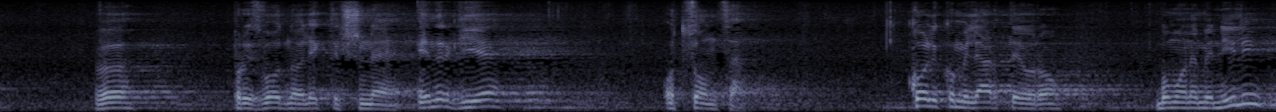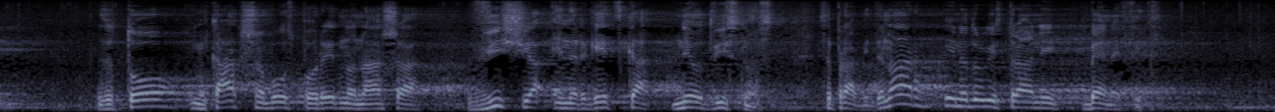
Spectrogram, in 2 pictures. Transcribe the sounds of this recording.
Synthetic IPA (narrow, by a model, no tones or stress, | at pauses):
ʋə | pɾɔizʋoːd̪nɔeleːk̚t̪ɾit͡ʃnɛɛnɛɾɡijɛ | ɔt̪soːnt̪sa̰ | koːlikɔmiljaɾt̪ewɾɔw | bomɔnamɛniːli | zat̪oːinkakʃnabouspɔɾeːd̪nɔnaːʃaʋiʃjaʔɛnɛɾɡet̪skanɛɔd̪ʋisnɔst̪ | sɛpɾaːʋid̪ɛnaɾinːad̪ɾuːɡist̪ɾaːnibɛnɛfit̪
